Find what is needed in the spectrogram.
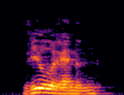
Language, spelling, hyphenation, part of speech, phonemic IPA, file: Dutch, wielrennen, wiel‧ren‧nen, verb / noun, /ˈʋilˌrɛ.nə(n)/, Nl-wielrennen.ogg
- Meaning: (verb) to race on a bicycle; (noun) race cycling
